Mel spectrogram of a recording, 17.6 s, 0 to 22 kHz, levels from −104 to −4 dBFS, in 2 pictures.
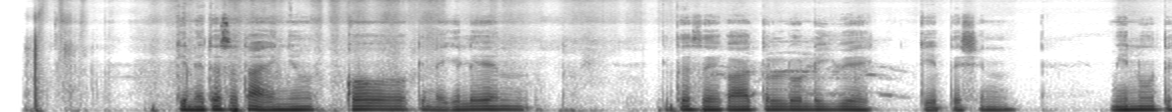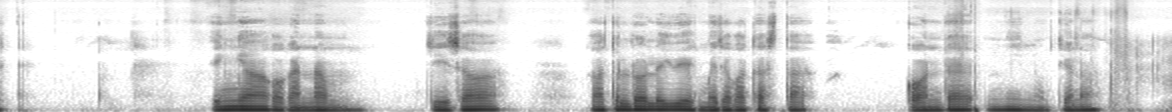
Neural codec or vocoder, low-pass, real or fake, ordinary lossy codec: none; none; real; none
